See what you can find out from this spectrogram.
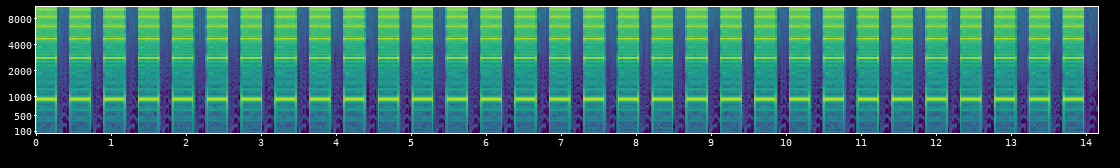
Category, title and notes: Sound effects > Electronic / Design
Intending to re-do a digital alarm clock sound, I generated a 884 hz square wave on Audacity and sampled it though my Pocket Operator PO-33 to crunchy lo-fi it. Made and recorded on the 2025 05 12. Using a PO-33 and Zoom H2n. Trimmed and Normalized in Audacity.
